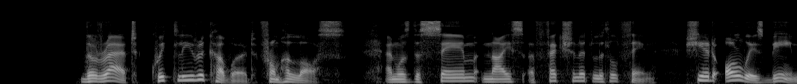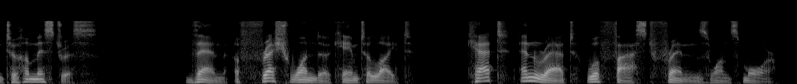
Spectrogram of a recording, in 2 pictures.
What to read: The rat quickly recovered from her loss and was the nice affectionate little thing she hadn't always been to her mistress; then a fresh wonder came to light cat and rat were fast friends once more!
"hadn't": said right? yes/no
no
